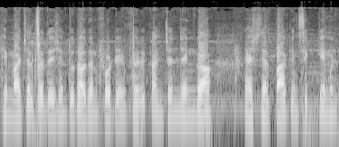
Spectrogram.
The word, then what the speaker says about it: Khangchendzonga: वाला पार्क सिक्किम का कांचनजंगा national park. Actually spelling जो अगर लिखना पड़े तो स्पेलिंग अलग है, प्रोनाउंसिएशन अलग है। इसके लिए इंग्लिश में स्पेलिंग ऐसी है KHANGCHENDZONGA।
